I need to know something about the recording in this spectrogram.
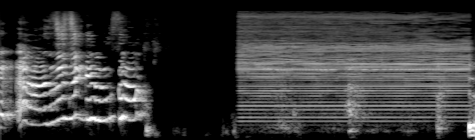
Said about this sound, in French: On n'a pas de baignoire et t'as qu'un rasoir électrique.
